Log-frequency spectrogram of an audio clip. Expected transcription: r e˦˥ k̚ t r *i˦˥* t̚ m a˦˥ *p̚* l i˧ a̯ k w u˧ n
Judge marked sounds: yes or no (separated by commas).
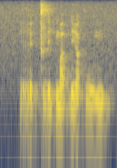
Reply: yes, no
